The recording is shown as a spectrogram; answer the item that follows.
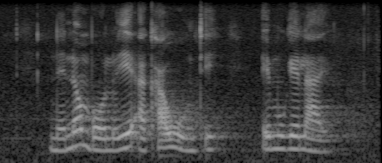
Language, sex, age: Zulu, female, 22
